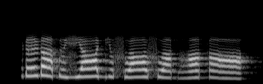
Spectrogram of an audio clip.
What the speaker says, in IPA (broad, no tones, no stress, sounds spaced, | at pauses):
ɽ ɛ ɽ a ɓ ø vʲ ɑː bʲ ɑ sʷ ɑː sʷ ɑː ɡʱ ɑ k ɑː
